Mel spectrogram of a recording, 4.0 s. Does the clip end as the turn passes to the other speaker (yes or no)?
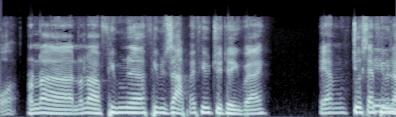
yes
